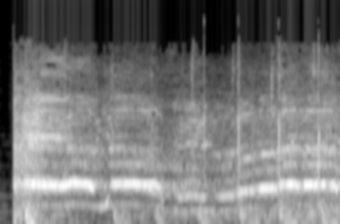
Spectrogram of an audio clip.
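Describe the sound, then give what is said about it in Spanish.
Mallorca football supporters in a stadium roar loudly as a player comes down onto the pitch after a victory over Rayo. The massed voices hold a sustained, chant-like cry and dip briefly in the middle before surging again. “Este último bajaba al césped el pasado domingo en la victoria frente al Rayo para felicitar a sus compañeros. Y en ese momento los aficionados del Mallorca reaccionaban así.”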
